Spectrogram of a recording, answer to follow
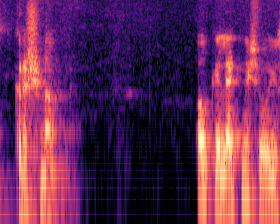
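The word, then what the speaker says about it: कृष्ण: opt for it generally uh so but actual pronunciation should be Krishna Krishna so yeah like that we can try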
